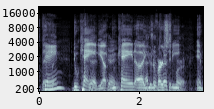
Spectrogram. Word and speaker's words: Duquesne: Hosted at how do you pronounce that? Dunkesk, or I don't know how to pronounce Duquesne? that. Duquesne, Yeah, Duquesne That's University in Pittsburgh, through the championship.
